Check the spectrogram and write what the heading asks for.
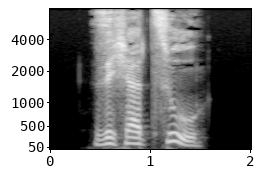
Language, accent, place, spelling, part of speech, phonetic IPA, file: German, Germany, Berlin, sicher zu, verb, [ˌzɪçɐ ˈt͡suː], De-sicher zu.ogg
- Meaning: inflection of zusichern: 1. first-person singular present 2. singular imperative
